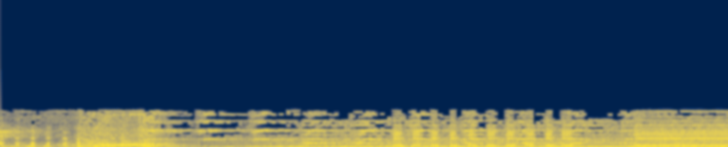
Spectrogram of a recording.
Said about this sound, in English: I'm in traffic.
